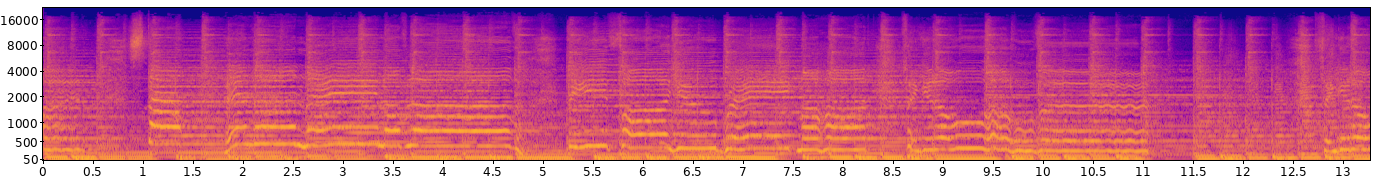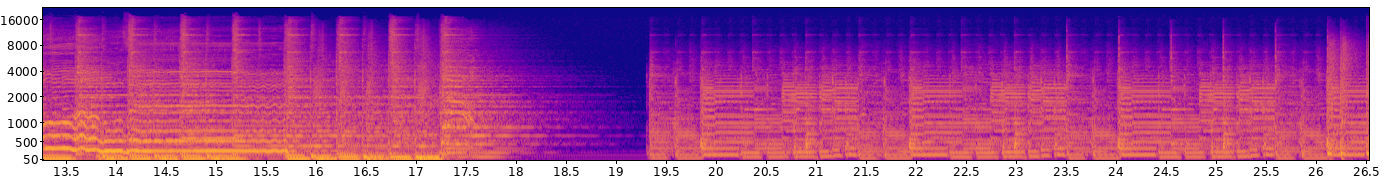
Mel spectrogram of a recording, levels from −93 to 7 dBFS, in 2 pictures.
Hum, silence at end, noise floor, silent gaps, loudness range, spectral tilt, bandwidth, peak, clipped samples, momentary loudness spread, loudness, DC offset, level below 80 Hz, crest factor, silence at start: none; 0 s; -57 dBFS; none; 11 LU; -5 dB/octave; 18 kHz; 0 dBFS; under 0.1%; 12 LU; -14 LUFS; under 0.1%; -22 dBFS; 14 dB; 0 s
